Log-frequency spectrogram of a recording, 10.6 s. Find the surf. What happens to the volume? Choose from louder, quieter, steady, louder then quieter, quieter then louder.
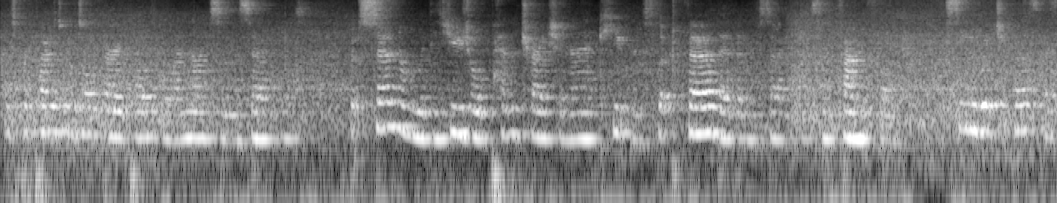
quieter then louder.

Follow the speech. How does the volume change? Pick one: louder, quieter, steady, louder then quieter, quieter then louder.
steady.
